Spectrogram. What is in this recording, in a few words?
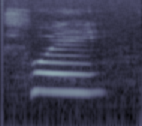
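"chui", Mandarin Chinese, first tone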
